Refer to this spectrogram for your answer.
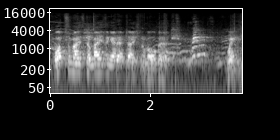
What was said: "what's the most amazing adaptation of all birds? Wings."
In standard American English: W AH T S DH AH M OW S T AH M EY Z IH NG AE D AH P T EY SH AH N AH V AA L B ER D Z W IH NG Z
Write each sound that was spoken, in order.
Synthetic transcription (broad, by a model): W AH T S DH AH M OW S T AH M EY Z IH NG AE D AH P T EY SH AH N AH V AA L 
